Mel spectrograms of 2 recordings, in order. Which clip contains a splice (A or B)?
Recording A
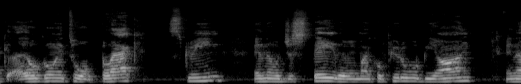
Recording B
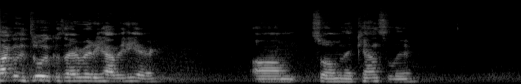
A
